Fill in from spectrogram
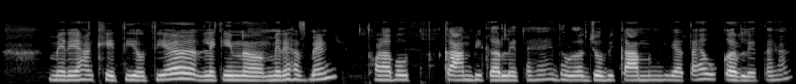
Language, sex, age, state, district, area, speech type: Hindi, female, 30-45, Uttar Pradesh, Varanasi, rural, spontaneous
